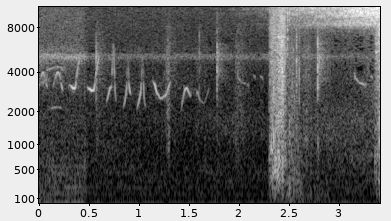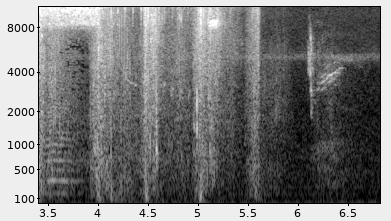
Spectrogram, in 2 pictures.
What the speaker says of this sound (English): Yeah, I am hearing footsteps.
